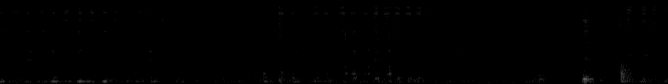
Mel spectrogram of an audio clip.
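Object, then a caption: Coloured pencil on a thin paper page. A purple colored pencil rubs and scratches across a thin paper mandala page lying flat in a coloring book, in quick shading strokes while the other hand, with long nails, holds the sheet. Bright, dry, scratchy rasps come in fast rhythmic runs, broken by a quieter lull and a sharper scrape near the end.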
